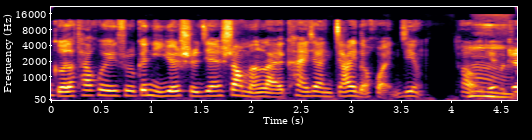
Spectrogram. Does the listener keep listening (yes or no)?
no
